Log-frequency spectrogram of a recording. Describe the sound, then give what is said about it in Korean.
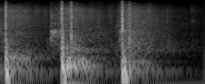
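An audience claps together three times in a steady, even rhythm, each clap a loud, dull smack about half a second apart, with no voices over them. “자, 박수 세 번.”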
